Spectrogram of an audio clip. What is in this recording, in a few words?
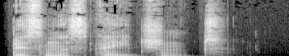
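"business agent", British English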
